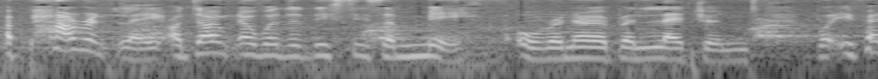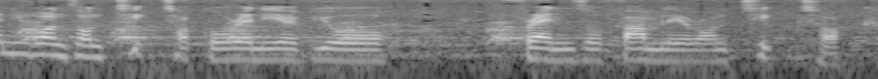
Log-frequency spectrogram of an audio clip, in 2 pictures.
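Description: Over noticeable background noise, a woman talks at a moderate pace with ordinary pitch variation. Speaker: mobile home seller. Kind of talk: casual live stream chat. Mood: cheerful, laughing. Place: street. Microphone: phone near.

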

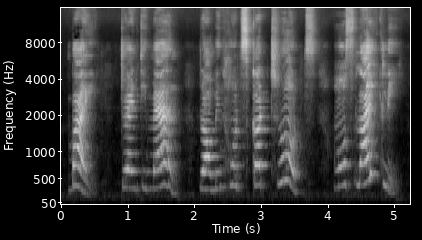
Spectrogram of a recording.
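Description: At a very slow pace, a woman speaks in a raised, projected voice, extremely high in pitch and bright, sharp in tone. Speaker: audiobook reader. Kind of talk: audiobook reading of a story, narrated aloud. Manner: steady storyteller pace, formal and narrative.

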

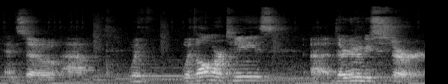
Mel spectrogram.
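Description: A man talks at a moderate pace over clear background music, with audible echo in the room. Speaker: home bartender demonstrating cocktails. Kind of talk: tutorial. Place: home room. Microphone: camera far.

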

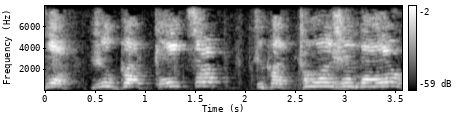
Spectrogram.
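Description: In a cartoonish character voice, a woman talks at an extremely high pitch and a fairly slow pace. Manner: conspiratorial, indignant.

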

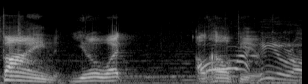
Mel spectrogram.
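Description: With music in the background, a man speaks at a very slow pace in a high pitch marked by very wide pitch swings. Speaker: gaming video co-host, playing the game. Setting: recording at home with a microphone, playing a video game. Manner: loud.

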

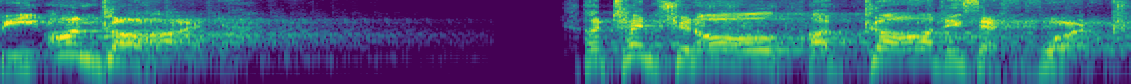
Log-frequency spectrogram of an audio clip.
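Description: A man puts on a character voice, high-pitched and bright and sharp in tone, swinging very widely in pitch at a slow pace over faint background music.

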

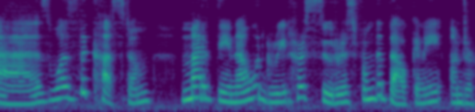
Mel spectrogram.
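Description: Lively intonation in a plain read-aloud delivery.

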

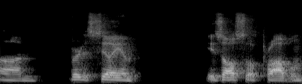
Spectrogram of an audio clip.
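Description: With a quiet background, a man speaks at a moderate speed. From California (Watsonville area); California. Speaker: strawberry farmer and farm manager; guest. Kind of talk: guest lecture. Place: home room. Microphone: video call.

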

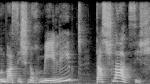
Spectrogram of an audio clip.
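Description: With a Saarland accent, the voice moves at a very slow pace, its pitch swinging very widely and its tone bright and sharp. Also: woman. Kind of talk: reading proverbs in local dialect.

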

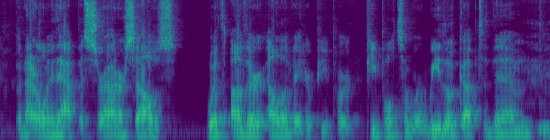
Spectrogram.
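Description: Talking at a very fast pace, a man with a medium pitch and fairly even intonation shows big swings in loudness. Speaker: podcast host. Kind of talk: casual interview. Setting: in-person in a small echoey room. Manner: casual. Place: studio. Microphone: studio mic.

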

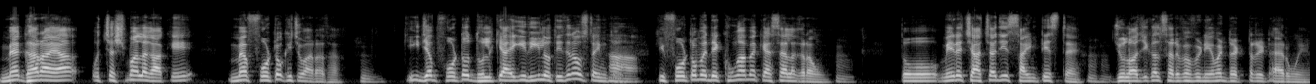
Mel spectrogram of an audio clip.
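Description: A bright, sharp tone with lively intonation. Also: man, high pitch for a man, moderate pace, quiet background. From western Uttar Pradesh, Saharanpur; western Uttar Pradesh. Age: 40s. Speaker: Ayurveda practitioner; guest. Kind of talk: interview. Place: studio. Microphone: studio mic.

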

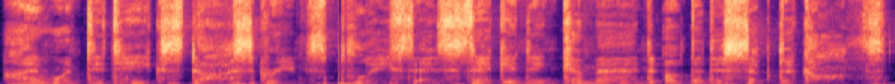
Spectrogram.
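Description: Using a put-on character voice, a man speaks at a fairly slow pace with hardly any pauses. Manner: smug, sly.

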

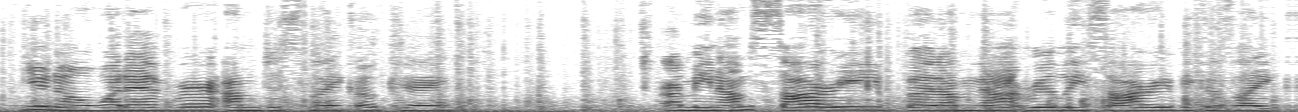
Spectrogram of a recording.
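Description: With noticeable background noise in a dry sound with no echo, a woman speaks with monotone, flat intonation. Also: moderate pace. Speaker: vlogger. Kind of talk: casual vlog chat. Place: car. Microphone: phone near.

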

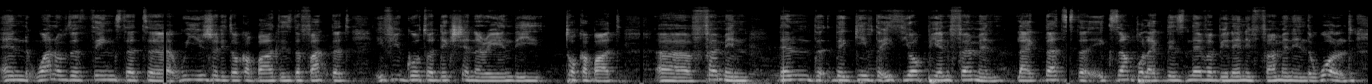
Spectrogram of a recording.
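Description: Over light background noise, a woman speaks at a fairly quick pace in a somewhat breathy voice with flat, monotone intonation. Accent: Ugandan. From Uganda. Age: young. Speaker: journalist and blogger; journalist, blogger. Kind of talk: panel debate. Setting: stage with audience. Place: stage. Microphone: handheld.

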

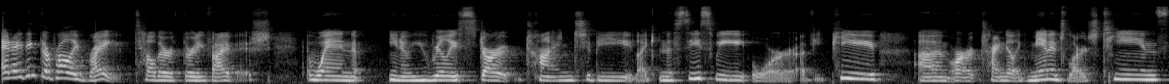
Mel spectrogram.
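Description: This woman's voice sits at a medium pitch with ordinary variation. She speaks at a very slow pace. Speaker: vlogger and MBA student. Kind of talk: casual vlog monologue. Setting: filmed on location in Montana. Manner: casual, conversational. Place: home room. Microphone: camera far.

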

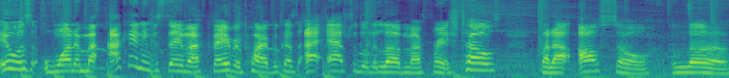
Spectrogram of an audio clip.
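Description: Faint music sits behind a woman who speaks at a moderate pace with ordinary pitch variation in a dry sound with no echo. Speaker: food vlogger. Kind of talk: casual vlog chat, restaurant review. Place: car. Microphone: phone near.

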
